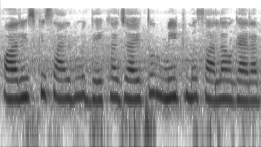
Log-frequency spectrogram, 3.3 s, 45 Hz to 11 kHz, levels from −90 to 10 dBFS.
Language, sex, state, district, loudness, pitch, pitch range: Hindi, female, Bihar, West Champaran, -15 LUFS, 280 Hz, 270-295 Hz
